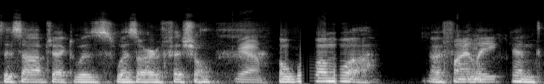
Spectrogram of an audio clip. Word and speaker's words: Oumuamua: Oumuamua.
